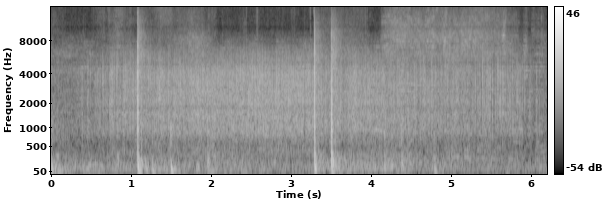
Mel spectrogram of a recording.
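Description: Aerial fireworks shells bursting. There are two sharp booms close together about a second in, and another pair of booms a little past three seconds in.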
